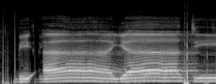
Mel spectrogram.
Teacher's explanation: یا ساکن سے پہلے زیر آ رہی ہے تو یہ یا مدہ بن رہی ہے، اس کو بھی ایک الف کے برابر لمبا کریں گے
